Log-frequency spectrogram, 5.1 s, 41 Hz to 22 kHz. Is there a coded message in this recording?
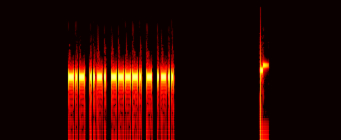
Yes: Morse code from 1.0 to 2.6 s, heard as a keyed tone, about 39 wpm, 700 Hz. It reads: KF9TL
